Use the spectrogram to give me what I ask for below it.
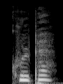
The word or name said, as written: culpa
